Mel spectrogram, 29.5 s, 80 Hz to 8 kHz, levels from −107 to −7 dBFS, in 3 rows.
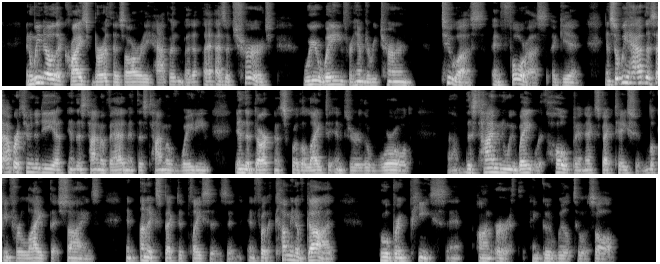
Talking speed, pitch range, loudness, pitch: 170 wpm, 110-130 Hz, -32 LUFS, 115 Hz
